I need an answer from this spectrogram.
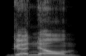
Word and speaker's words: GNOME: It is pronounced GNOME because it's GNU something. But is what it stands for. So it's GNOME. Don't correct me on that and don't say GNOME anymore.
